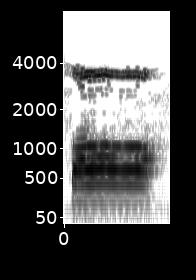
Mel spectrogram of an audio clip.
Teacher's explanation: Then saad fatha, saw. Back of the tongue is elevated and I hold the elevation, because I need to make the sound sound heavy.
